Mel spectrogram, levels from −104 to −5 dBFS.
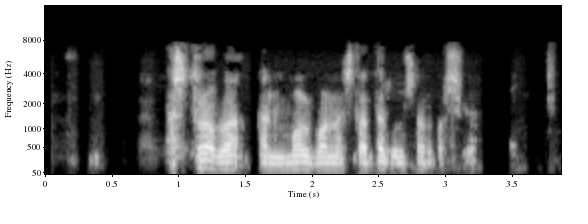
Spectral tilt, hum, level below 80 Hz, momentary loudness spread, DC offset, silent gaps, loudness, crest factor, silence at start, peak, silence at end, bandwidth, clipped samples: -3.5 dB/octave; none; -60 dBFS; 10 LU; under 0.1%; 0.47-0.56 s, 1.54-1.58 s, 3.28-3.47 s, 3.62-3.68 s; -18 LUFS; 20 dB; 0.35 s; 0 dBFS; 0.1 s; 7.8 kHz; under 0.1%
